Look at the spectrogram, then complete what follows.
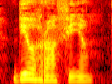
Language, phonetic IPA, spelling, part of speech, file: Ukrainian, [bʲiɔˈɦrafʲijɐ], біографія, noun, Uk-біографія.ogg
- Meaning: biography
